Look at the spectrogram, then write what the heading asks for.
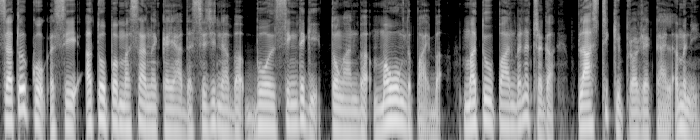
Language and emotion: Manipuri, neutral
